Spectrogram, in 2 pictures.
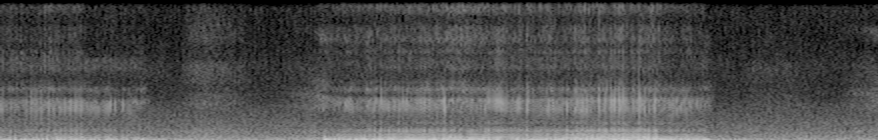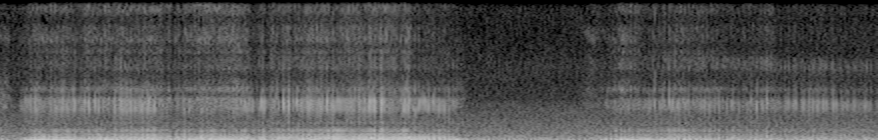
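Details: A very tired person asleep after a day of hunting, heavily snoring and left with a sore throat afterward: loud, rough, rattling inspiratory snores with quieter breaths out, slow regular rhythm.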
